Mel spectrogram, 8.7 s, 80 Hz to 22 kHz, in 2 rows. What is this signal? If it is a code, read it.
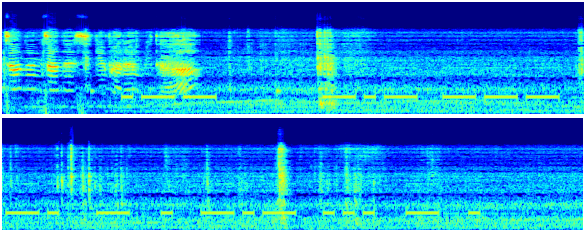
Morse code (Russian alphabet), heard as a keyed tone, hand-sent with a paddle, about 16 wpm, 680 Hz, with the noise inside a car. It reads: В КОНТЕКСТЕ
